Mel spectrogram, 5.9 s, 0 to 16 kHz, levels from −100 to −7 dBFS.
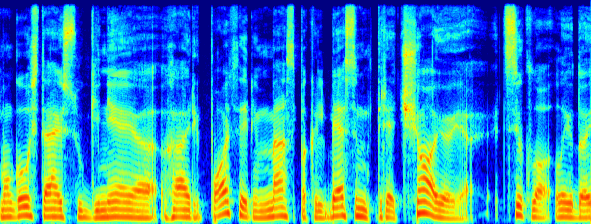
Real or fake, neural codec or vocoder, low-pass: real; none; 14.4 kHz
